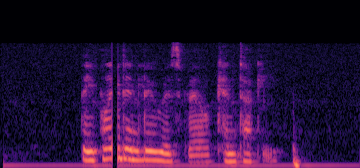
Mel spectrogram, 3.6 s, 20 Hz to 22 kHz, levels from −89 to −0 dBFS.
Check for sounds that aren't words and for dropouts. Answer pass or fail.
fail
